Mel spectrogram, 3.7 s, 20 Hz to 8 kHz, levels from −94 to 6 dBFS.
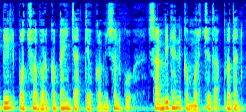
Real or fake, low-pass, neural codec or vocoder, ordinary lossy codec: real; 7.2 kHz; none; none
